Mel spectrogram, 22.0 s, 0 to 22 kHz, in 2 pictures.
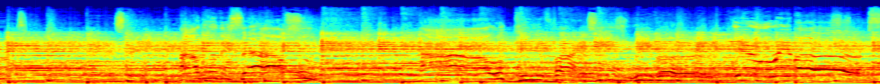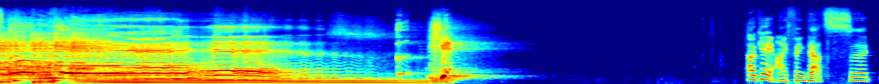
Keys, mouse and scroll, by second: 1.8 click, 4.0 click, 5.2 click, 7.3 click, 7.9-9.9 drag, 18.7 click, 19.6 click, 19.8 space.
